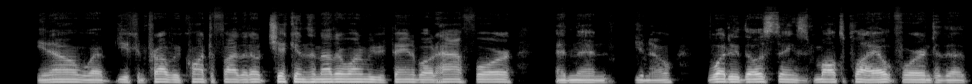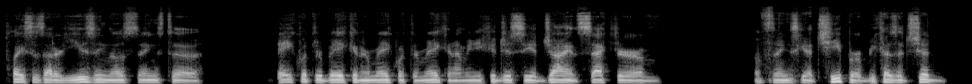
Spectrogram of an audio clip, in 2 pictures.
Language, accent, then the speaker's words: English; Canada; But as a Canadian, that, you know, that's a tough one if you're in that business.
